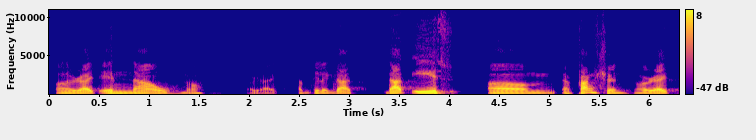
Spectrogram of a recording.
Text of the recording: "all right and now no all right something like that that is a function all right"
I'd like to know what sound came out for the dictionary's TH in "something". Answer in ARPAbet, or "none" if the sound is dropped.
T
